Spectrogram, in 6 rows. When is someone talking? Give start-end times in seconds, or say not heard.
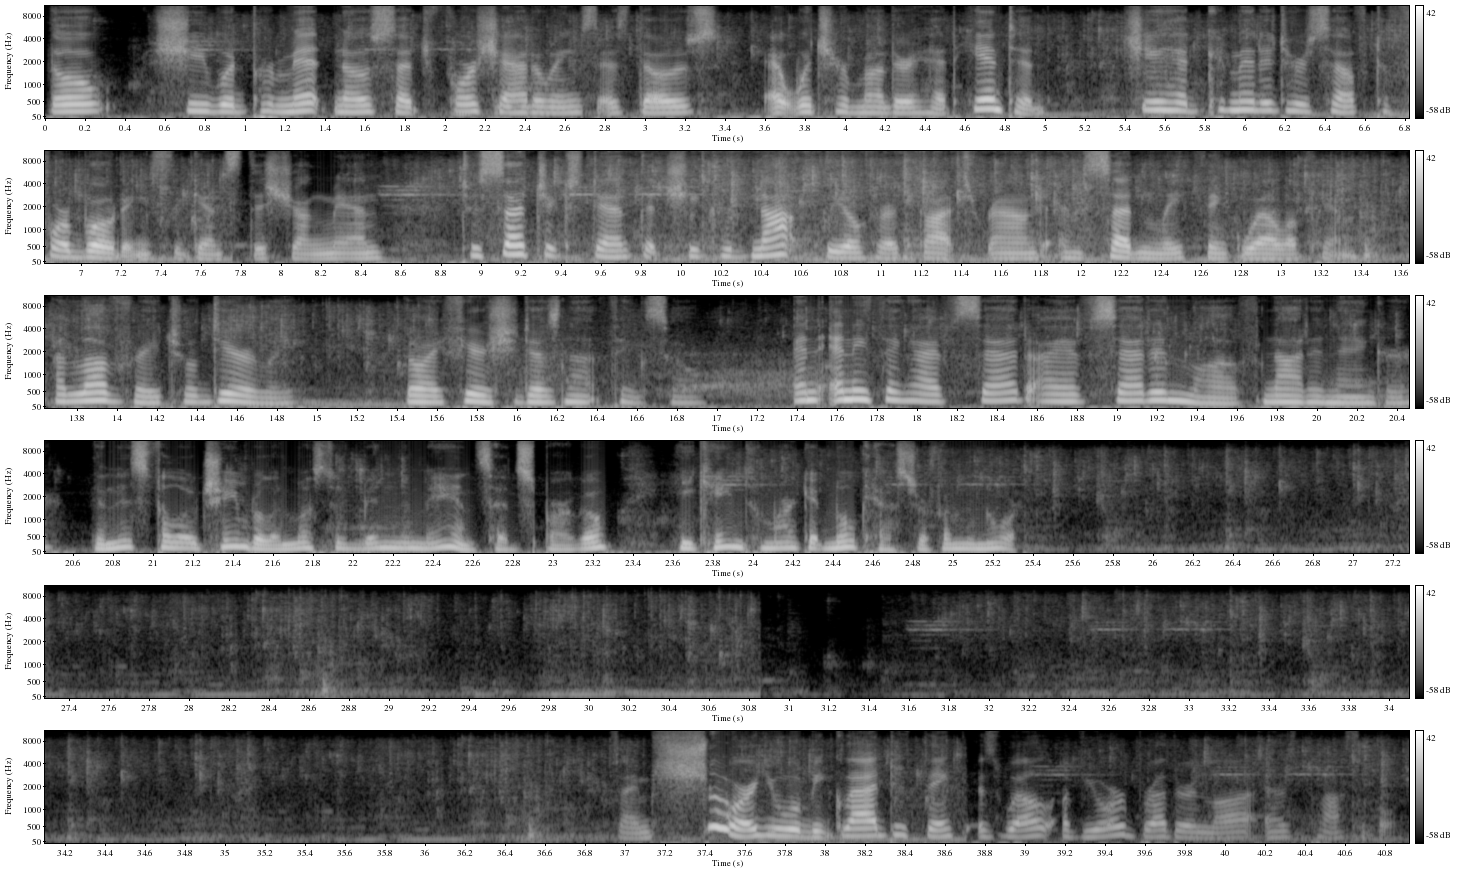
0.0-25.3, 37.0-40.8.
